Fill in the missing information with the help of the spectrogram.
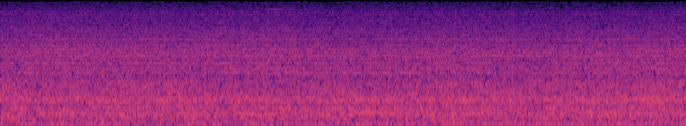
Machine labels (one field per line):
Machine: fan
